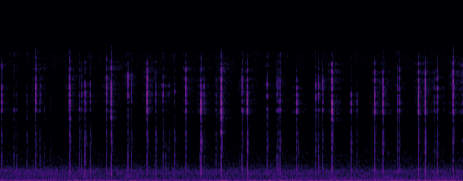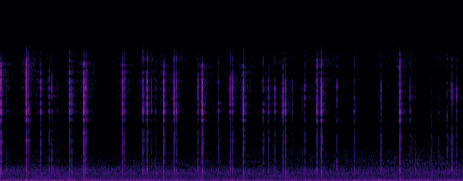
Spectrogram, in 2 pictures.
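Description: Long acrylic nails on both hands scratch and tap the glossy printed paper cover of a travel brochure or magazine lying flat on a wooden surface. Rapid, bright clicking taps and papery scratching run continuously over a low, steady hum, each tap short and dry with almost no ring.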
